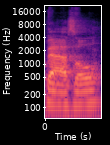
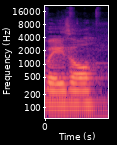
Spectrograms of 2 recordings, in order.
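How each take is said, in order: First: It is said with a British pronunciation. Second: It is said with an American pronunciation.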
